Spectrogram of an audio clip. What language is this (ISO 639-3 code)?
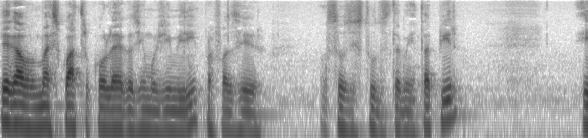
por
